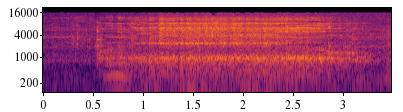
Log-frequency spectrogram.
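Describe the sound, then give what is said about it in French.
Beer fermenting in a tank, with strong fermentation activity and a high level of CO2, recorded with the microphone moved closer. A dense, continuous bubbling and fizzing hiss starts abruptly after a brief quiet moment and stays loud and steady to the end. “Effectivement, ça bulle. Ça bulle à fond.”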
